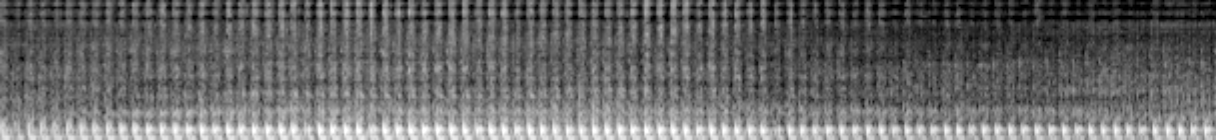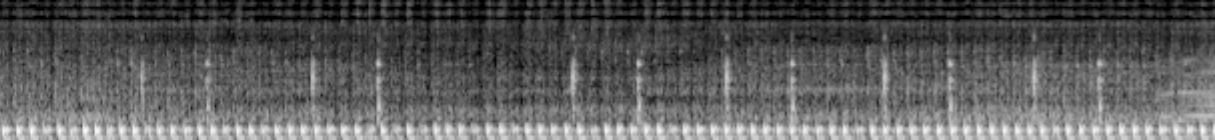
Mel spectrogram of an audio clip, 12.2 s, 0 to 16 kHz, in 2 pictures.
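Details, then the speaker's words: Rebuilt turbo Yamaha YZ450F now 500cc on E85 with drive-by-wire throttle body, restarted after being put back together, starts easily; catches and settles into a quick even thump about four beats a second, healthy idle. "I'm just happy to hear it run again. It definitely starts a lot easier than my last setup, which I don't have an explanation for."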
